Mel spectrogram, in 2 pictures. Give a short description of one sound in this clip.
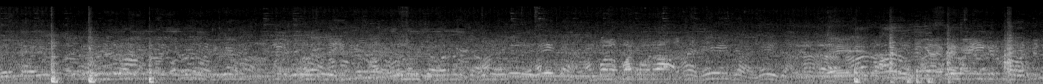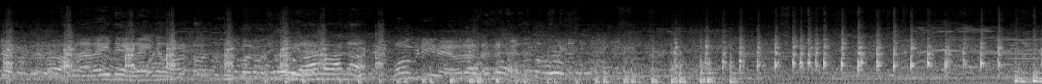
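A large crowd of men chants and shouts loudly all around.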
